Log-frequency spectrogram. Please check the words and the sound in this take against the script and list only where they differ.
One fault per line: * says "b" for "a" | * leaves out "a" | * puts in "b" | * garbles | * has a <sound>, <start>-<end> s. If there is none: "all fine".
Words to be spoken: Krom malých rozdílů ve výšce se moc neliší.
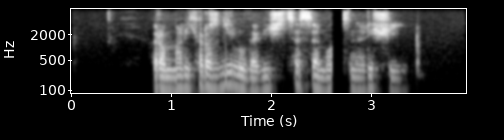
* has a dropout, 2.6-2.7 s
